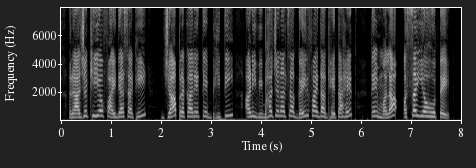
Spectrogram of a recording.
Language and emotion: Marathi, angry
